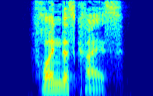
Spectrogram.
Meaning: 1. circle of friends (group of people befriended among each other) 2. a person’s or couple’s friends collectively (who need not be friends among themselves)
- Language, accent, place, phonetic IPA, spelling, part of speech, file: German, Germany, Berlin, [ˈfʁɔɪ̯ndəsˌkʁaɪ̯s], Freundeskreis, noun, De-Freundeskreis.ogg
